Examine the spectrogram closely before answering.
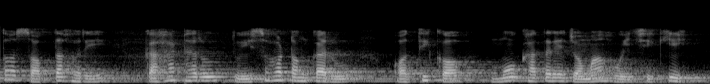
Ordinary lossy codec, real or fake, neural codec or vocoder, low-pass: none; fake; autoencoder, 48 kHz, 128 numbers a frame, DAC-VAE, trained on Japanese speech; 5.4 kHz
